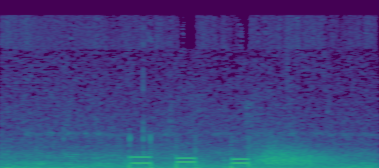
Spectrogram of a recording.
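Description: A telephone being dialed at a church Christmas cultural programme: three short electronic keypad tones at an even pace, faint against a low room hum, with a soft rustle following.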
